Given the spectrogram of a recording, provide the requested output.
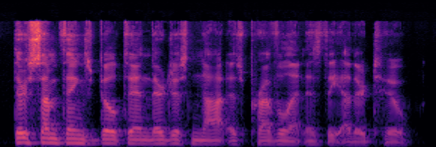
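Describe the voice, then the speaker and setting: A man with an American accent speaks at a fairly low pitch. His pitch varies in an ordinary way against a quiet background. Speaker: assistive technology presenter. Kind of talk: webinar presentation. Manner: fast.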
